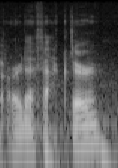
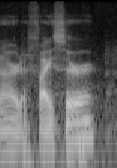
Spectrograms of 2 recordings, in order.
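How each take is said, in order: First: The word ends with a 'factor' sound. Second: The word ends with a 'ficer' sound. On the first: The speaker calls it wrong. "I know I pronounced that word wrong" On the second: The speaker calls it right. "I heard someone call it an artificer"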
